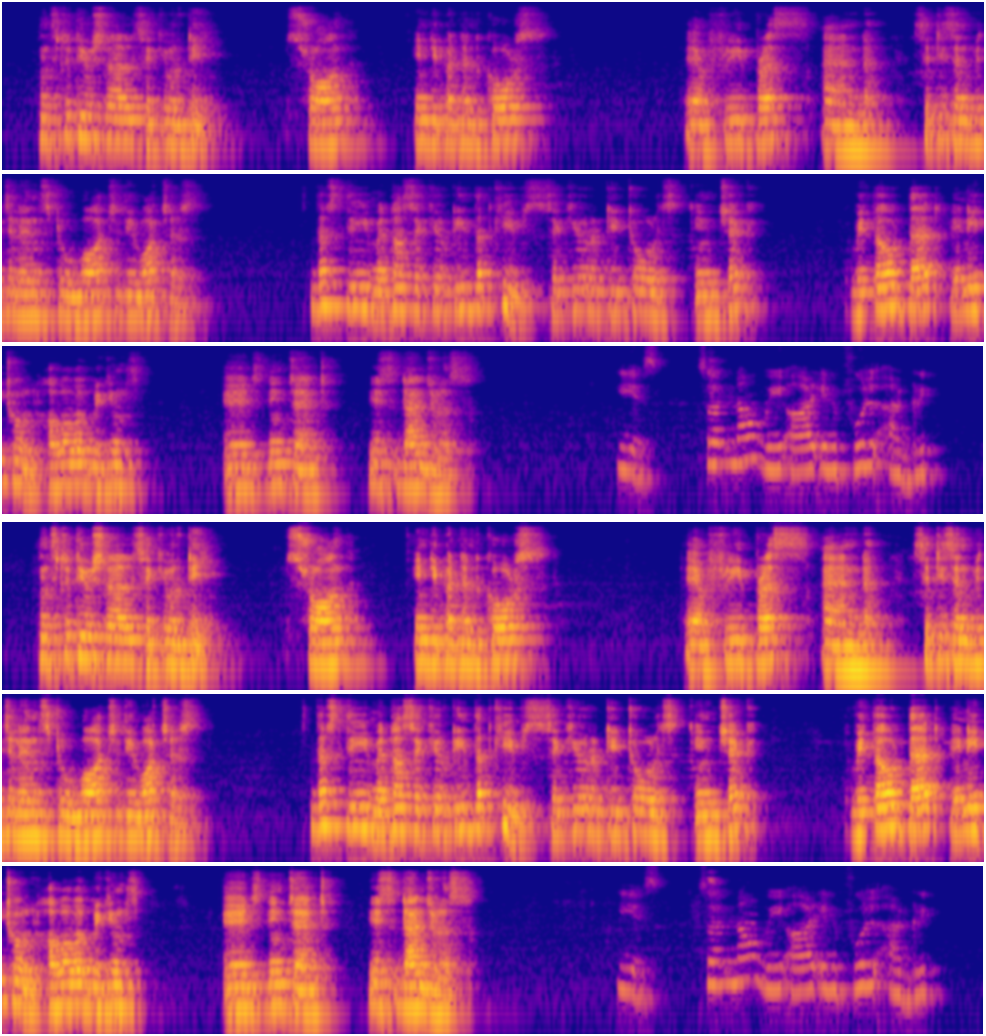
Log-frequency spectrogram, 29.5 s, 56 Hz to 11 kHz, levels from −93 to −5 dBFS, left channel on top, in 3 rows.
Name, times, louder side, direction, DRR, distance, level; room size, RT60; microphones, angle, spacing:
voice 1, 0.4-2.2 2.9-3.7 4.1-5.4 6.8-11.8 12.9-17.4 18.3-21.0 21.8-23.0 23.3-24.3, right 6 dB, 55° right, 0.3 m, -24 dB
voice 2, 25.8-26.2 26.6-28.9, left 1 dB, 75° left, 1.7 m, -39 dB
8.3 x 7.0 x 3.4 m
head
